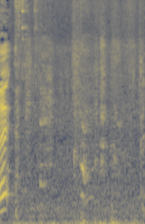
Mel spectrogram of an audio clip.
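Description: A dog whimpering in excitement as it greets someone: one short, loud, steeply rising whine right at the start, then softer whines.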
